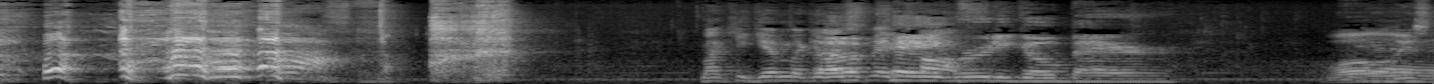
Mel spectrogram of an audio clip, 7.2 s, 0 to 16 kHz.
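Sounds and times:
harsh rough voiced coughs: 0.0 - 2.8
speech: 3.5 - 6.0, 6.6 - 7.1.

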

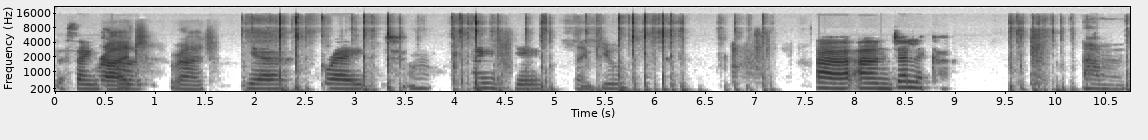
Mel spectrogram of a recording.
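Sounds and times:
speech: 0.1 - 6.1, 7.6 - 9.0, 10.3 - 10.7
typing on a computer keyboard: 1.9 - 7.2, 9.5 - 10.7.

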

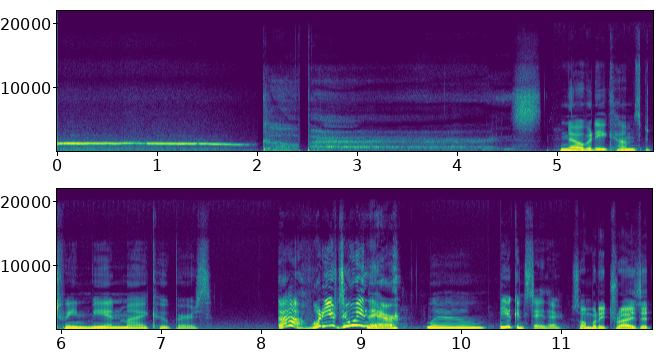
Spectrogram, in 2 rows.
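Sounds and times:
person whistling one long steady note: 0.0 - 2.0
speech: 4.6 - 7.6, 8.4 - 11.9
laughter: 8.2 - 11.1.

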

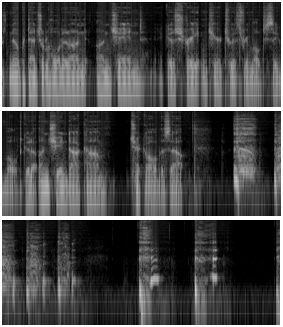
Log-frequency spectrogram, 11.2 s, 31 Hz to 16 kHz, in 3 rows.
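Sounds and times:
speech: 0.0 - 8.3
harsh throat clearing and coughing: 6.8 - 8.6, 9.2 - 10.4.

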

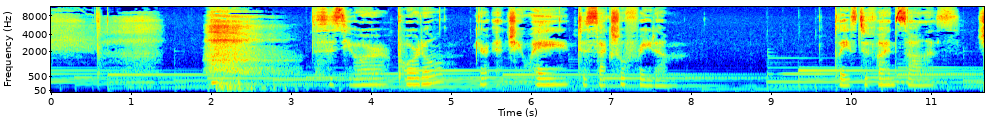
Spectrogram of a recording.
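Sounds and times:
deep breath during a guided relaxation exercise: 0.0 - 3.2
speech: 3.5 - 7.8, 9.8 - 11.6.

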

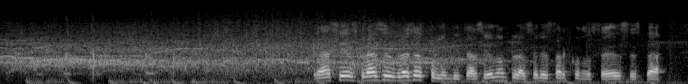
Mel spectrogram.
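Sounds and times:
crowd applause welcoming a guest: 0.0 - 5.2
people cheering: 0.0 - 6.2
speech: 3.2 - 6.8.

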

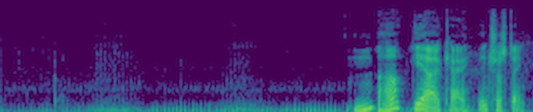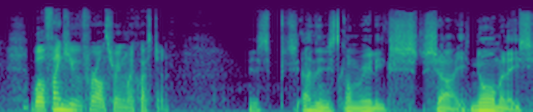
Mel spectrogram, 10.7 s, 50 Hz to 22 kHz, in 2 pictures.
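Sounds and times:
orange cat purring: 0.0 - 6.2
speech: 3.6 - 7.2, 7.8 - 10.6.

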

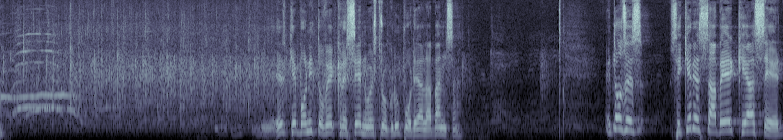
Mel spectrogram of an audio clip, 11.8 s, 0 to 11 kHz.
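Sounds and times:
high whistle or cheer: 0.0 - 1.6
audience applause: 0.0 - 7.0
speech: 4.1 - 7.0, 9.2 - 11.7.

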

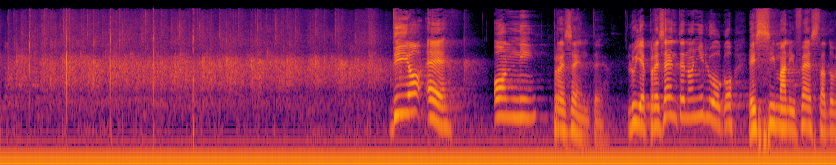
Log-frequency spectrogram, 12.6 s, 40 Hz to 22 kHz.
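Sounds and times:
audience applause: 0.0 - 5.9
speech: 5.9 - 12.5.

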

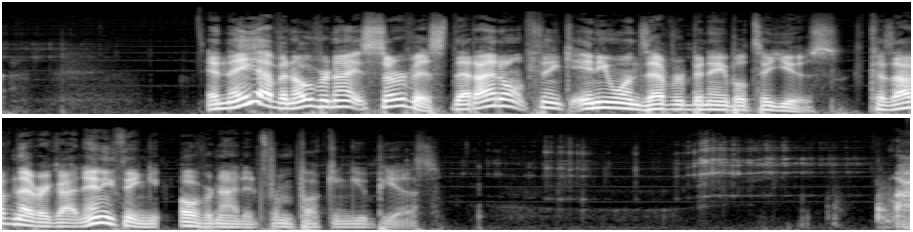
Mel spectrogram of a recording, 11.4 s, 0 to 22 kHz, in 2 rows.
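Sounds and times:
speech: 1.3 - 8.5
crisp crunching of ice being chewed: 8.4 - 11.3.

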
